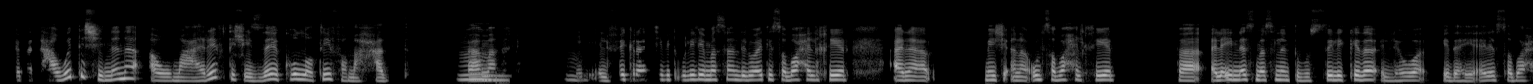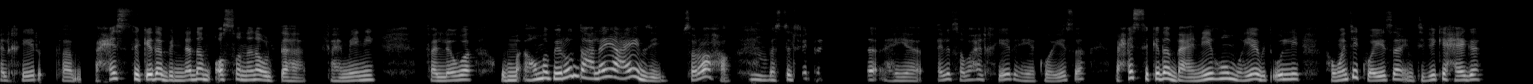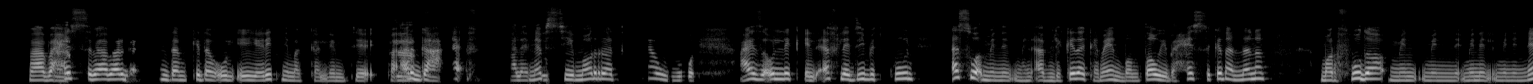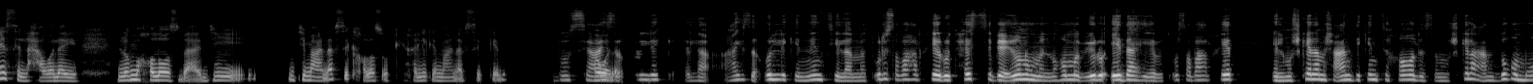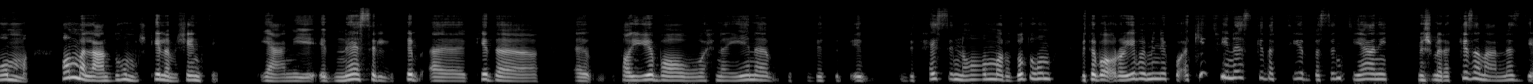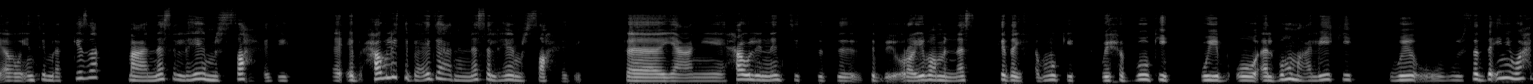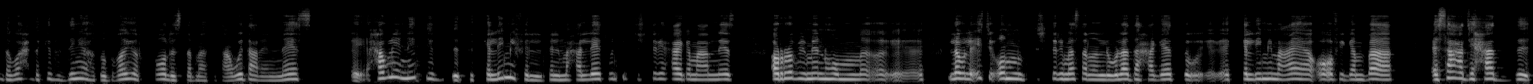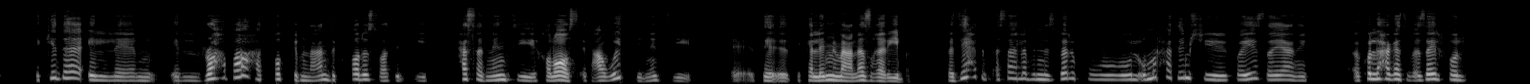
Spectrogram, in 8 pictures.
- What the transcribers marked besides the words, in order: unintelligible speech; other noise
- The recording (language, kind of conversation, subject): Arabic, advice, إزاي أقدر أتغلب على خوفي من إني أقرّب من الناس وافتَح كلام مع ناس ماعرفهمش؟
